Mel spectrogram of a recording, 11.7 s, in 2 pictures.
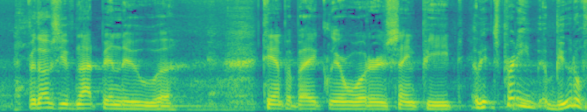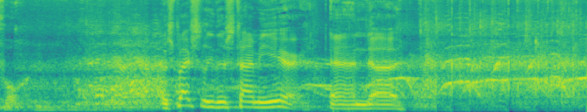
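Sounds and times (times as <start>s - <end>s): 
speech: 0.3s - 1.9s, 2.6s - 6.2s, 7.5s - 10.3s
laughter: 6.6s - 8.2s
half-hearted audience applause: 9.0s - 11.7s.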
